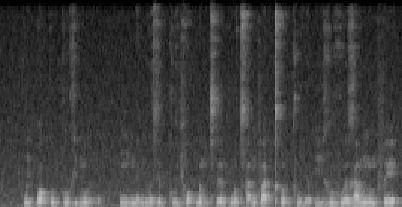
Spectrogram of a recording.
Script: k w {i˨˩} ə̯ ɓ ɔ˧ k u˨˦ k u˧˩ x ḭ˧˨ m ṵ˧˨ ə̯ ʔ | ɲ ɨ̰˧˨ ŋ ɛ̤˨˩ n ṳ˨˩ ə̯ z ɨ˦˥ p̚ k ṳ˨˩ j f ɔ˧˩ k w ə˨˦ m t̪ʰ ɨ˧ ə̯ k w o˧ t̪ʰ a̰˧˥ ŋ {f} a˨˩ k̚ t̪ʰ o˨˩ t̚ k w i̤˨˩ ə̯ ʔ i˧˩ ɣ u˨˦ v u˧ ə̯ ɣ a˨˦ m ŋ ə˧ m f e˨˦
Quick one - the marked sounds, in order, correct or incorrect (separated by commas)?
incorrect, correct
